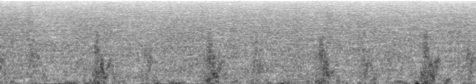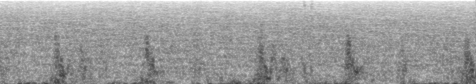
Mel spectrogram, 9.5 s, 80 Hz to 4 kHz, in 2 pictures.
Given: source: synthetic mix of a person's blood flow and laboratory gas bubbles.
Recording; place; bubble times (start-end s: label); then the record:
Doppler ultrasound of blood flow; precordium
6.94-7.00 s: bubbles
7.76-7.91 s: bubbles
From the record:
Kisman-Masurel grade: 122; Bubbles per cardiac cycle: 1 to 2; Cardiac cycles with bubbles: 10 to 50%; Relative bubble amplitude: moderate (0.250 to 0.450); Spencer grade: 2 (many but less than half of the cardiac periods contain bubble signals, singularly or in groups); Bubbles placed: only in the low amplitude regions of the cardiac cycle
